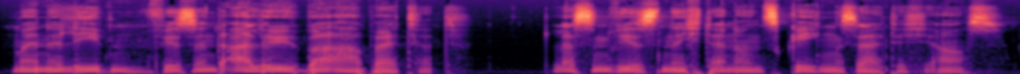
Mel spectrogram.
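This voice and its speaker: A man's voice: lowish voice, moderate pace, mellow, dry recording, clean studio sound, close to an everyday voice. A man reading the part of a composed, diplomatic woman professor with a formal, soothing manner.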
